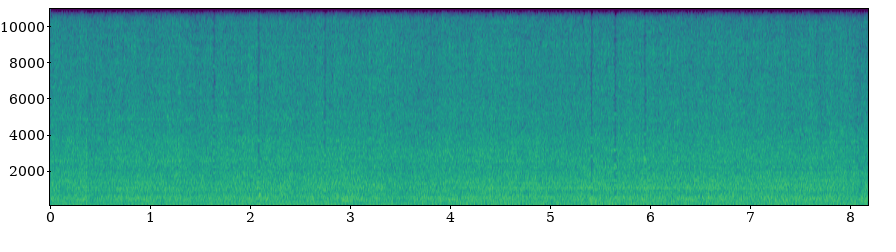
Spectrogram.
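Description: Bright, steady buzz at constant speed with no surging, misses or rattles; the small engine runs smoothly and properly.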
